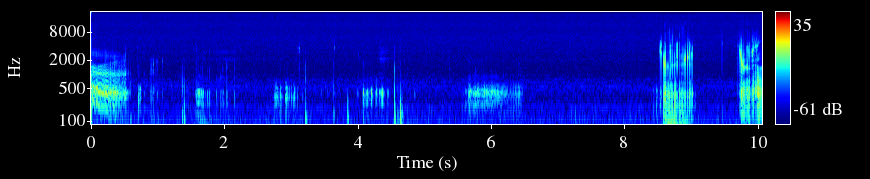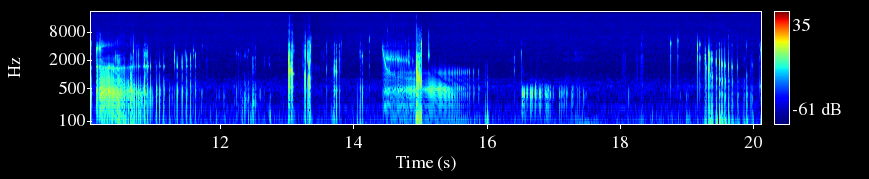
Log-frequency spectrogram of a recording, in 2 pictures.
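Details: Loud, irregular gurgling and growling bowel sounds with bursts of squelching rumbles after drinking coffee; borborygmi, loud stomach growling.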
